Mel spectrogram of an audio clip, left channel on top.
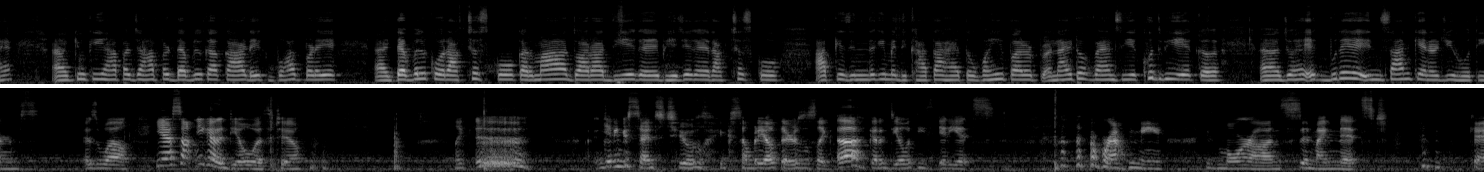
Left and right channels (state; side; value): different; both; correlation -0.01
